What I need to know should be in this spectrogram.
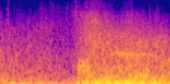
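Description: Explosions boom with a deep rumble in a strategy video game.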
